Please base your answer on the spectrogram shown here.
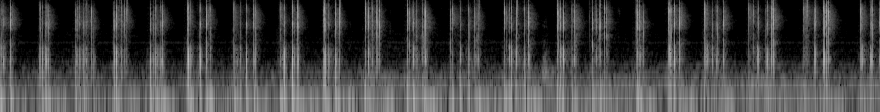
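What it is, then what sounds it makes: Smartphone in a clear plastic case. Long nails on both hands tap quickly on the back of a smartphone in a clear plastic case. Each tap is a crisp, bright click with almost no ring and little low end. The taps come in a steady, uneven patter across the whole clip.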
